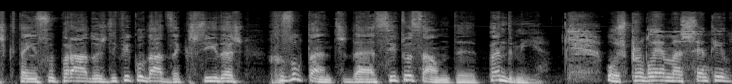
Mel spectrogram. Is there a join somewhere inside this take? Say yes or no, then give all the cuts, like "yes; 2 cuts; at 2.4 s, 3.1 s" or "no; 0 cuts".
no; 0 cuts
